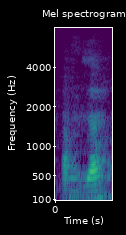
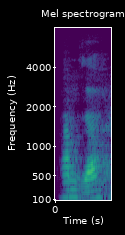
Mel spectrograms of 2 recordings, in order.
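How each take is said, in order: Both takes have the same delivery.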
